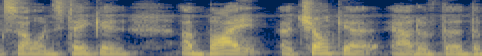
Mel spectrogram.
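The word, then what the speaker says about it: Bight: called the great australian bite now bite is spelled differently it's b-i-g-h-t it's g it's a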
